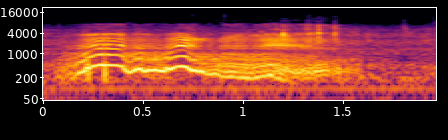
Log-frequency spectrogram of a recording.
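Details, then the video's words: Very hungry kitten gulping its food lets out a quick rising-falling mew followed by a second wavering, drawn-out whine that slides downward and fades. "صوت القطة الصغيرة وهى تأكل بشراهة وبسرعة من شدة الجوع"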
